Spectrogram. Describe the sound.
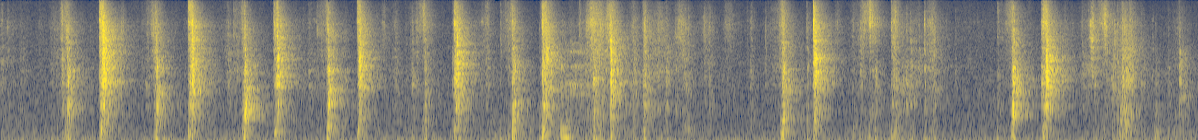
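Tarot cards are shuffled by hand in many quick, papery riffles and snaps. The bursts come in an uneven rhythm, clear and moderately loud, with no talking.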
